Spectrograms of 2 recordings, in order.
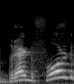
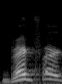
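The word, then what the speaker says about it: Bradford: और ऑक्सफोर्ड ही नहीं, तुम ब्रेडफोर्ड भी कहते हो, वो भी गलत है। ब्रेडफोर्ड है, ब्रेडफोर्ड नहीं है।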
